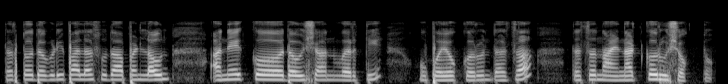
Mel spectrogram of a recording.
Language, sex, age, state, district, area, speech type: Marathi, female, 45-60, Maharashtra, Nanded, rural, spontaneous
